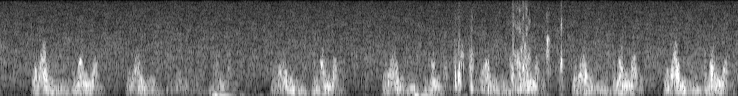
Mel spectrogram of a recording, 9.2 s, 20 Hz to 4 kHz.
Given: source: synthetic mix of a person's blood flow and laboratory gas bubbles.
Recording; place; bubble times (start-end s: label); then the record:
Doppler ultrasound of blood flow; precordium
5.67-5.83 s: bubbles
5.86-5.94 s: bubbles
6.37-6.65 s: bubbles
6.82-6.92 s: bubbles
6.99-7.07 s: bubbles
From the record:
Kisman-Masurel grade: 212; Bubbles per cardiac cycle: several, 3 to 8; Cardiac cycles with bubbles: 1 to 10%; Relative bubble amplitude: moderate (0.250 to 0.450); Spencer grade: 1 (occasional bubble signal discernible with the cardiac motion signal, with majority of cardiac periods free of bubbles); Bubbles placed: only in the low amplitude regions of the cardiac cycle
